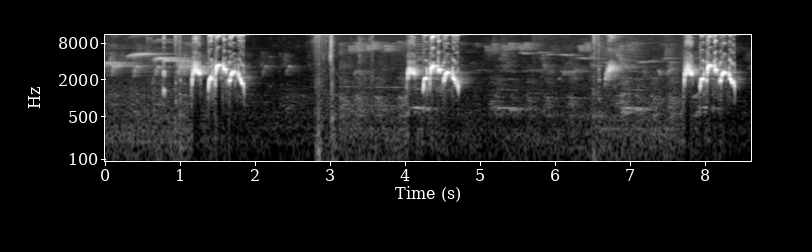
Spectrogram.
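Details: Morning training song of red-whiskered bulbul used to push birds into intense competitive singing: short, rich warbling phrases of swooping whistled notes repeated roughly every three seconds, with softer chirps and a sharp click between them.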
